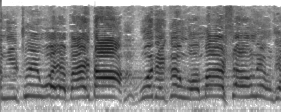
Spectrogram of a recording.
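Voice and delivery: loud high yell; shouting back. Retold or imitated. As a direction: holler back in a rush. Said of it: "我弟弟说".

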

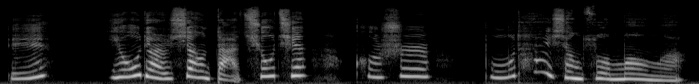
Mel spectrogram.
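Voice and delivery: high, puzzled little pig voice; a small pig wondering aloud; piglet voice. Acted. Piglet talks to himself, puzzled and high.

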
